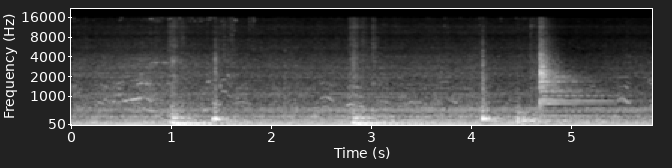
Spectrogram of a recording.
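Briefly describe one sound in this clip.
Loud bangs go off now and then outdoors.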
